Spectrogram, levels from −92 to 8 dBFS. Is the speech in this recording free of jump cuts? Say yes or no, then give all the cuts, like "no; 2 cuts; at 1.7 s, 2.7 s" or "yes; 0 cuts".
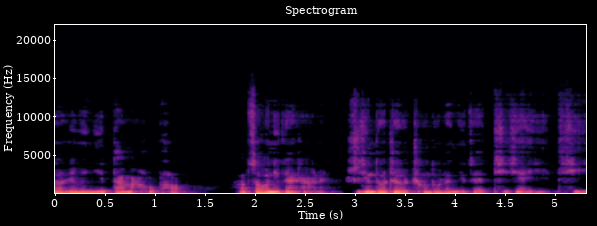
yes; 0 cuts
